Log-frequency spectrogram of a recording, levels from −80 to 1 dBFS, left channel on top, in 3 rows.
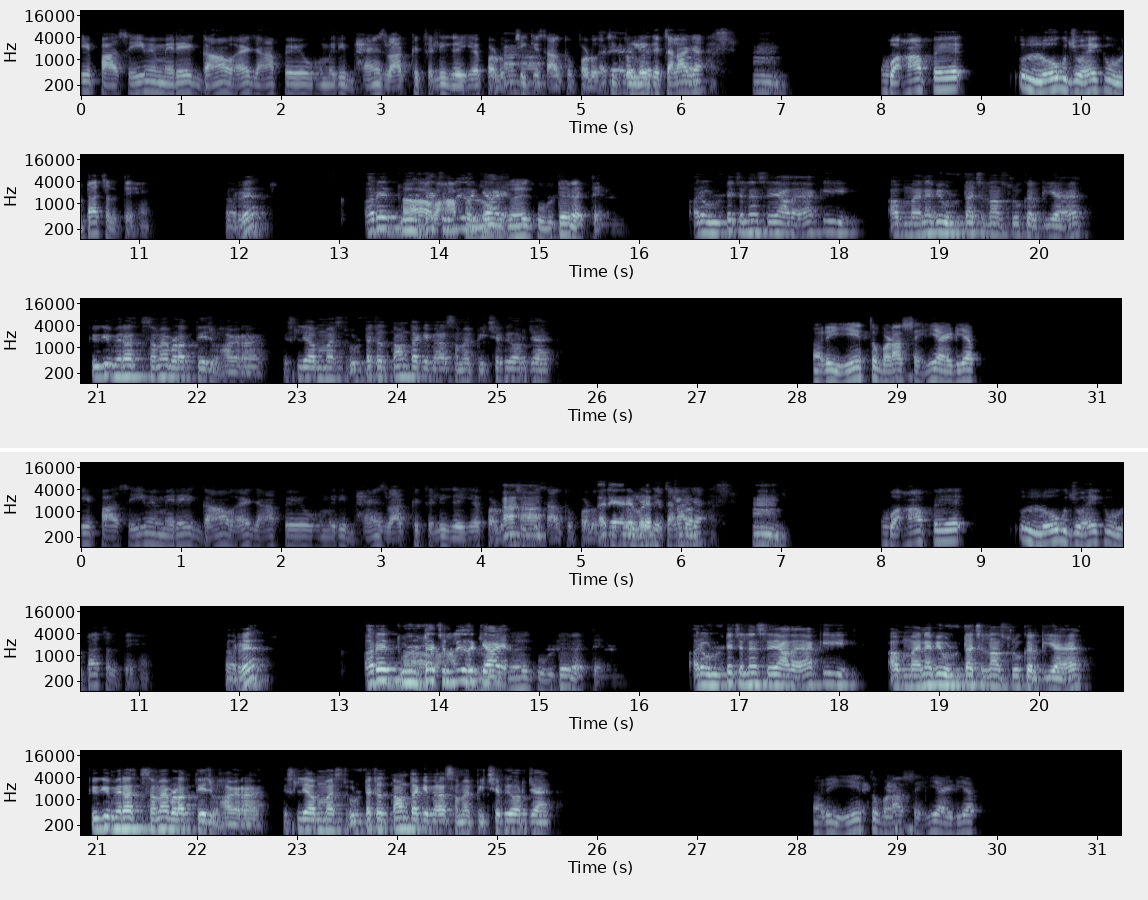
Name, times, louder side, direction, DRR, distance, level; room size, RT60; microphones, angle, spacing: voice 1, 0.0-6.5 8.0-8.8 9.4-11.1 13.6-15.7 28.2-29.8, left 5 dB, 60° left, 0.4 m, -30 dB
voice 2, 4.2-4.6 5.2-5.7 6.0-6.2 6.7-7.0 11.9-12.3 13.3-14.7 16.5-18.2 18.5-20.5 20.9-25.6, right 6 dB, 60° right, 0.4 m, -26 dB
3.3 x 2.7 x 2.8 m
head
